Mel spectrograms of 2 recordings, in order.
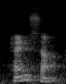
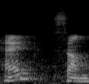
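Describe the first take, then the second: First: Said in the usual way. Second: হ্যান্ডসাম in two beats with a gap; two-syllable split. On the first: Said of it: "হ্যান্ড যোগ সাম". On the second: Shown as a demonstration. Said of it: "দুটো অক্ষর আছে না".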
